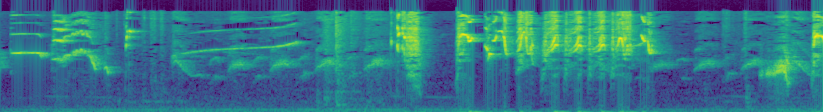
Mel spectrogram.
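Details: Oriental magpie-robin in full rough song, used to coax other birds to sing, open their tails and sing excitedly: loud varied whistles, rising slurred notes and warbles, then dense harsh scratchy chattering bursts, closing with a clear whistled phrase.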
